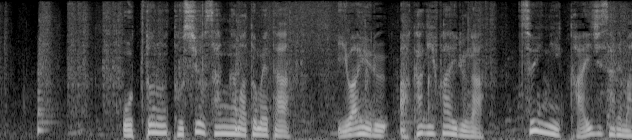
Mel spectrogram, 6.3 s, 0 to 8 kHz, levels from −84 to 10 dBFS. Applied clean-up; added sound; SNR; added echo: none; Snare drum; 16 dB; none.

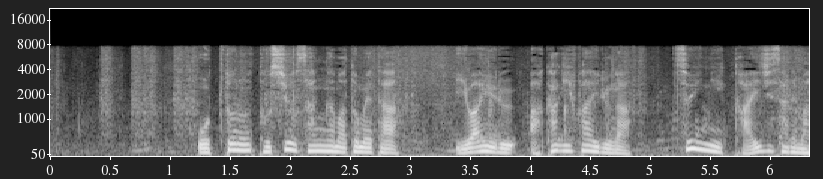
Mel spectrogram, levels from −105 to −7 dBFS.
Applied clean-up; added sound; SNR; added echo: none; none; none; none.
